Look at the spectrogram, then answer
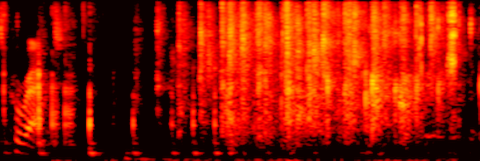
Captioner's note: audience applauding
